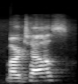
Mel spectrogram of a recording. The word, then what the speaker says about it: Martels: Martels.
